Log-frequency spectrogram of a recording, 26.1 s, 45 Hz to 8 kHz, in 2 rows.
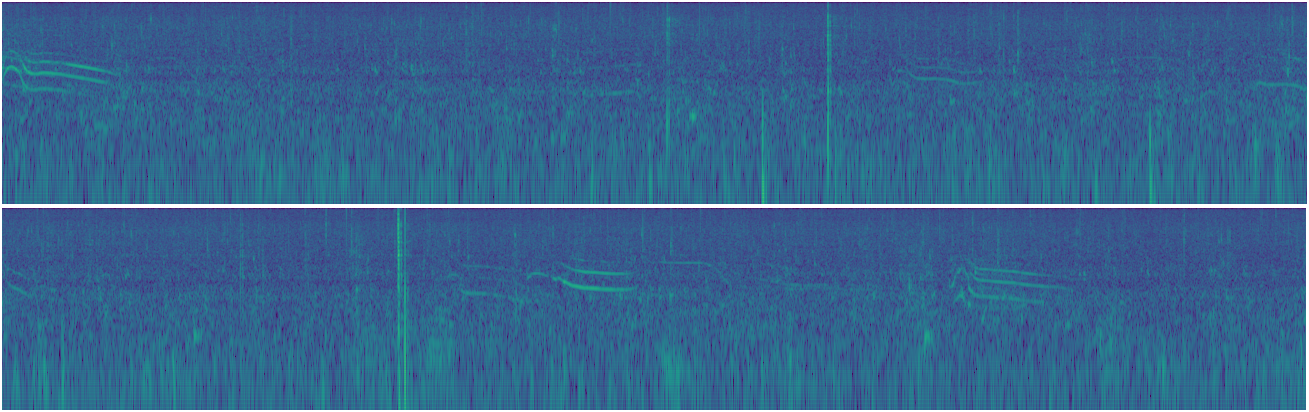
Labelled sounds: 9.1	9.8	killer whale, Bigg's (transient), 0.94 to 1.3 kHz
12.5	13.4	killer whale, Bigg's (transient), 0.81 to 1.7 kHz
17.5	20.2	killer whale, Bigg's (transient), 0.78 to 2.3 kHz
20.8	21.2	killer whale, Bigg's (transient), 0.94 to 1.2 kHz
22.6	23.7	killer whale, Bigg's (transient), 0.78 to 2.0 kHz

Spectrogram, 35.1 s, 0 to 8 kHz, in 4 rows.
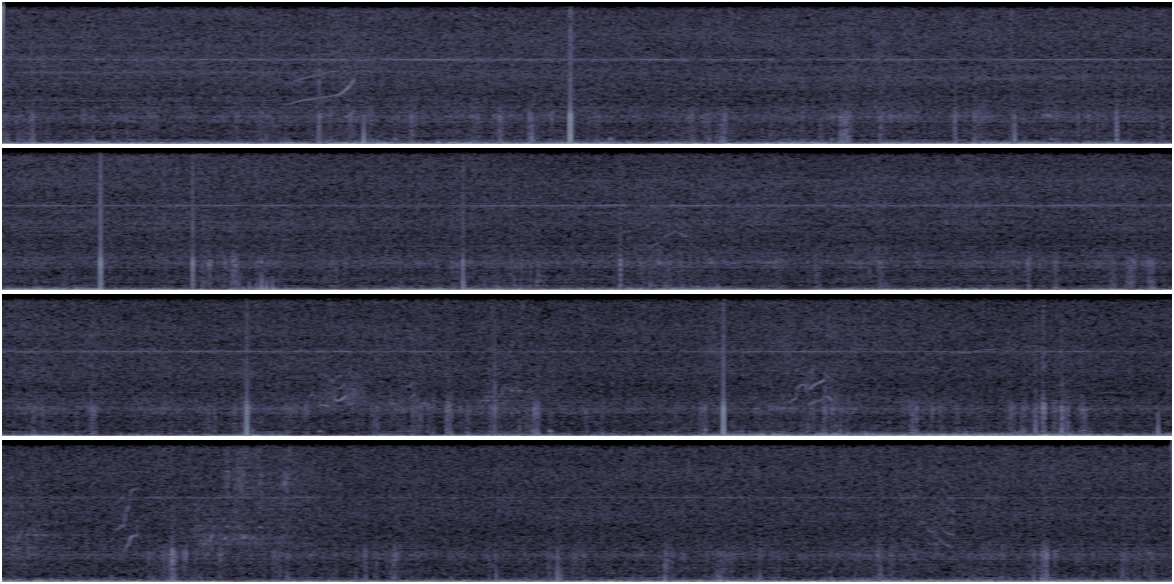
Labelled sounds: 19.8	20.3	killer whale, 1.7 to 3.4 kHz

